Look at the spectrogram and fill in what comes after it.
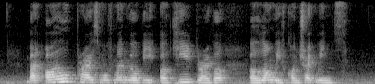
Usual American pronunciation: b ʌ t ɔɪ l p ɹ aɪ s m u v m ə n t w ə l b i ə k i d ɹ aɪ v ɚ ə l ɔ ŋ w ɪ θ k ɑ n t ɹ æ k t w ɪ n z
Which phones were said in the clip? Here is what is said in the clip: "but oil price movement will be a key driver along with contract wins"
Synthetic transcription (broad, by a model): b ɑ t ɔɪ l p ɹ aɪ s m u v m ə n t w ə l b i ə k i d ɹ aɪ v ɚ ə l ɔ ŋ w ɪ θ k ɑ n t ɹ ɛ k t w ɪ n s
